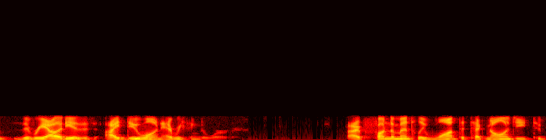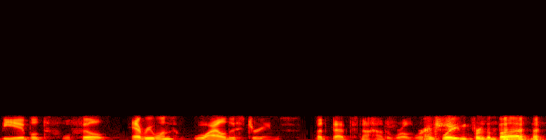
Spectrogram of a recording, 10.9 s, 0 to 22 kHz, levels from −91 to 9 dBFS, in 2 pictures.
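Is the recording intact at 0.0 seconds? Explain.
Yes, the speech is intact at 0.0 seconds, carried cleanly through the G.711 telephone coding with no fault at that moment.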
